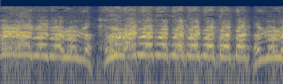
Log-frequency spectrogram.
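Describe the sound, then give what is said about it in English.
A man's voice imitates a dog with a loud, rough, growly whine that wavers up and down in pitch for about two seconds, broken by one brief dip, with no other talking. “That kind of sounds like a dog.”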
